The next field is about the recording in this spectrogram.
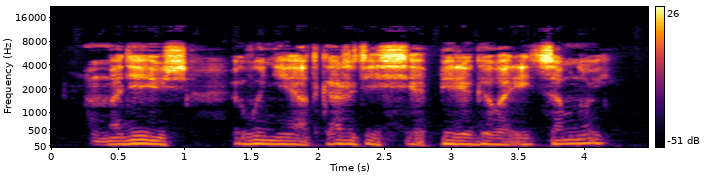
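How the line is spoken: Deep voice. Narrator (Russian): произнес вошедший глубоким голосом

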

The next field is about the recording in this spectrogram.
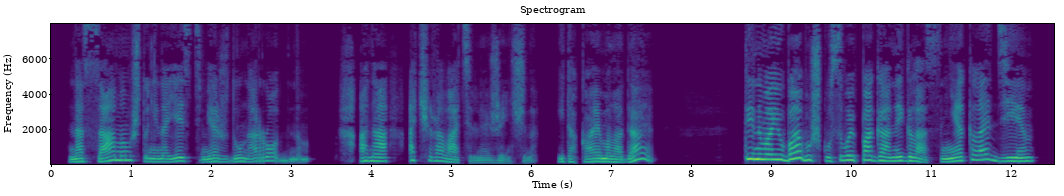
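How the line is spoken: Hissed. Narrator (Russian): зашипела Нина

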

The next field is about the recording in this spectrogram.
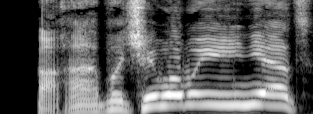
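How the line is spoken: Angry shout. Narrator (Russian): закричал дядюшка Антифер, и его щеки побагровели

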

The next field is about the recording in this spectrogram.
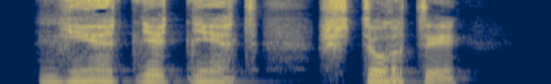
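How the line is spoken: Exclaimed. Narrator (Russian): воскликнул Твади

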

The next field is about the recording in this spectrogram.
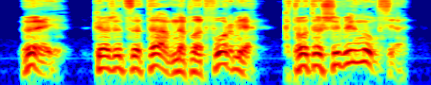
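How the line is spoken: Shouting. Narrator (Russian): крикнул Баллард

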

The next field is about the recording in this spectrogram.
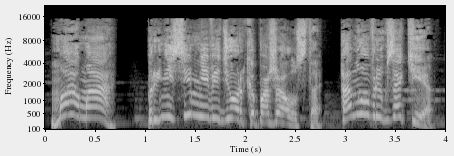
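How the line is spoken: Shouting. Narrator (Russian): Она закричала

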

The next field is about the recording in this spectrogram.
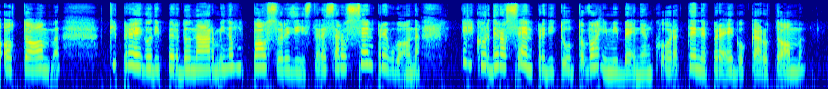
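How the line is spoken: Sobbing plea. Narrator (Italian): singhiozzando

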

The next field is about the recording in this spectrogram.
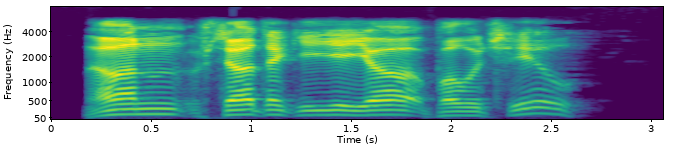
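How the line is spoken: Gloomy. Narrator (Russian): мрачно сказала Дуся

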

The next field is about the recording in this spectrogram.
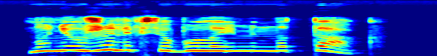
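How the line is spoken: Desperate exclamation. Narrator (Russian): отчаянно воскликнула она

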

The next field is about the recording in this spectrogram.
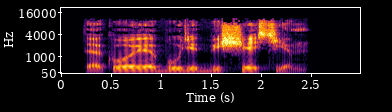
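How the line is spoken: Muffled low voice. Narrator (Russian): глухо проговорил Скарпи

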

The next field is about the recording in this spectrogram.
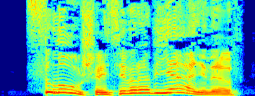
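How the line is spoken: Shout. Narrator (Russian): закричал Остап

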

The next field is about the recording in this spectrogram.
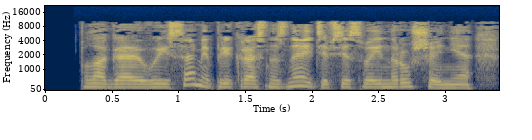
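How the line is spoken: Dry reply. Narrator (Russian): сухо ответила инспектор

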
